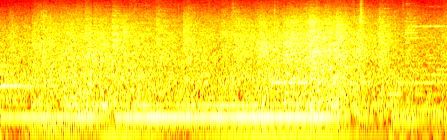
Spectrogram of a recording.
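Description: Elevated train passing: a steady rushing noise with a low, sustained hum.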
